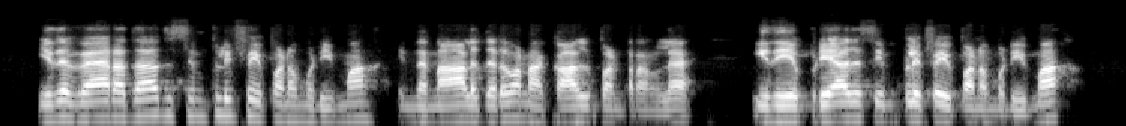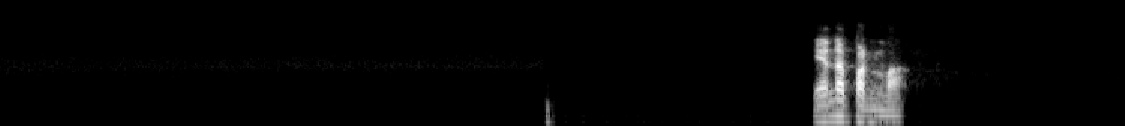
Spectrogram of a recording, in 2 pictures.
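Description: A man speaks calmly into a close microphone, as if in an online call.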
